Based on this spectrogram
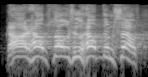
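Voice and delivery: high, loud mock preachiness; hammed-up yelled slogan; shouted maxim. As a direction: belt out the saying as an objector. Loud objector quoting a maxim.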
